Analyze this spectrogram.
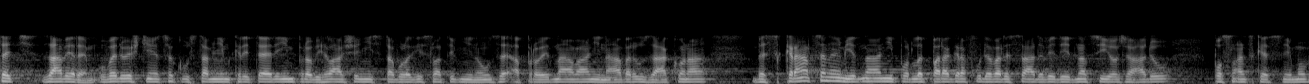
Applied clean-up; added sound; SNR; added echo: none; none; none; none.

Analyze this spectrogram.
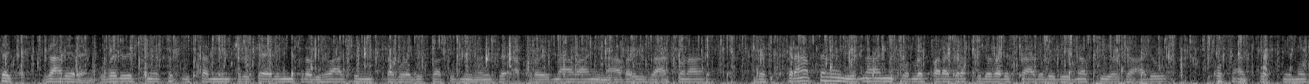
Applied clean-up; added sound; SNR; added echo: none; Splash, splatter; 1 dB; none.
